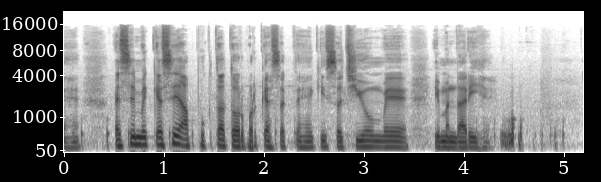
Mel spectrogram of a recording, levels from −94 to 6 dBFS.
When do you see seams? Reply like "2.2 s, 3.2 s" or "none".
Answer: none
